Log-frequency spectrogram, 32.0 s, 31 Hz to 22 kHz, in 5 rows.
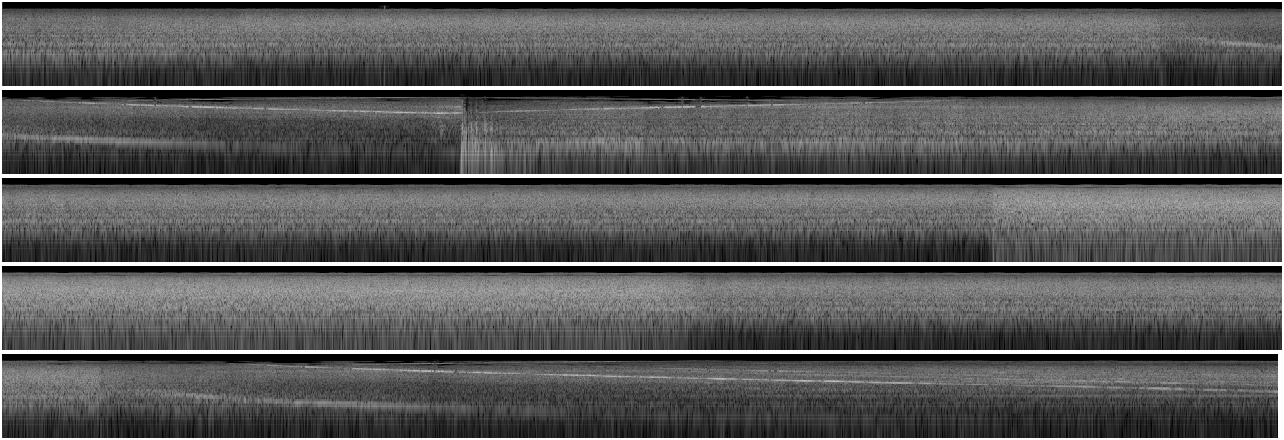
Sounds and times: Engine: 0.0s - 31.9s.

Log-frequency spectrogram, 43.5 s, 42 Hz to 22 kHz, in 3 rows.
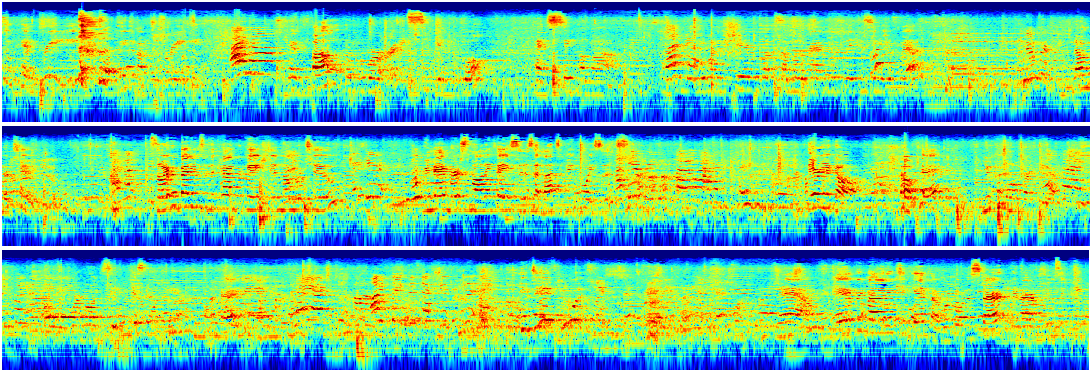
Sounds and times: Music: 0.0s - 43.5s.

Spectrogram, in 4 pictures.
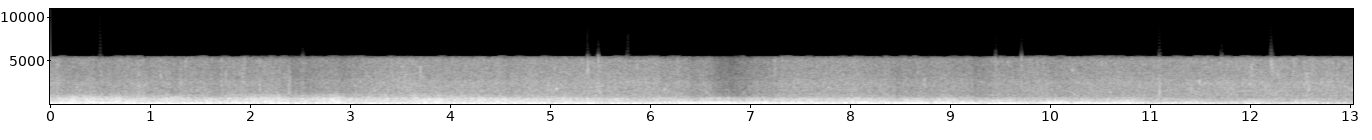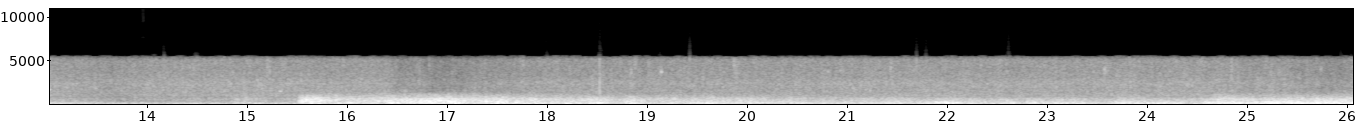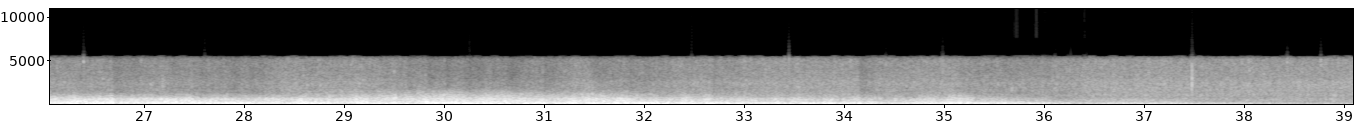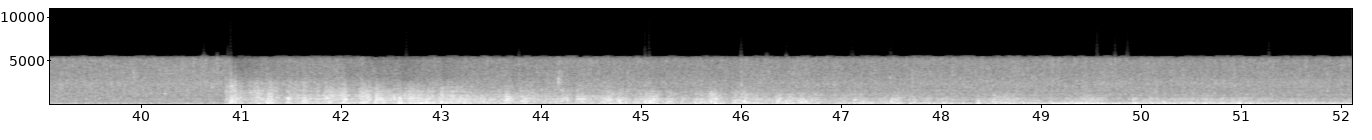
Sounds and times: Thunder: 0.0s - 11.1s, 15.5s - 36.1s, 40.8s - 52.1s
Rain on surface: 0.0s - 52.1s.

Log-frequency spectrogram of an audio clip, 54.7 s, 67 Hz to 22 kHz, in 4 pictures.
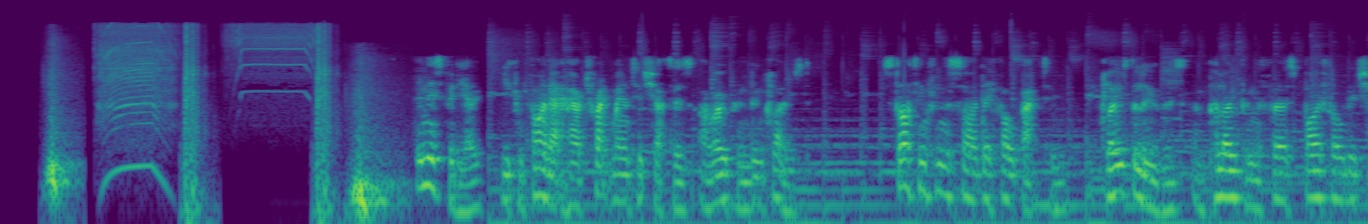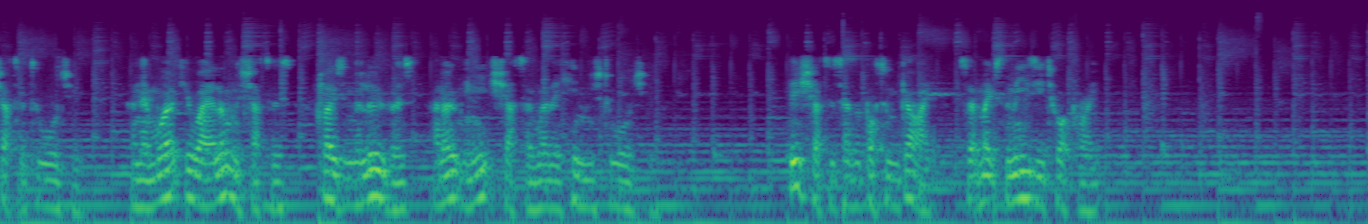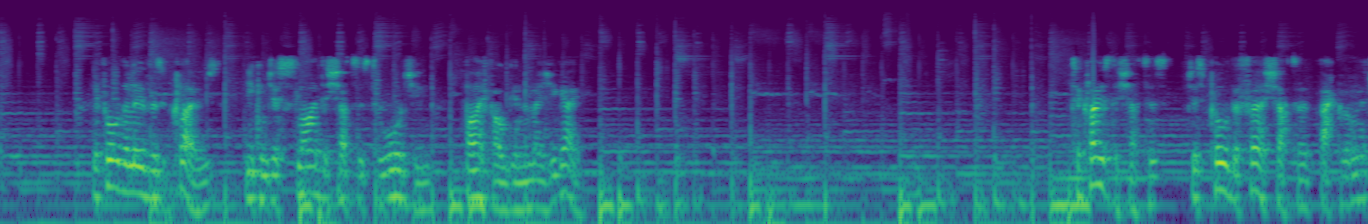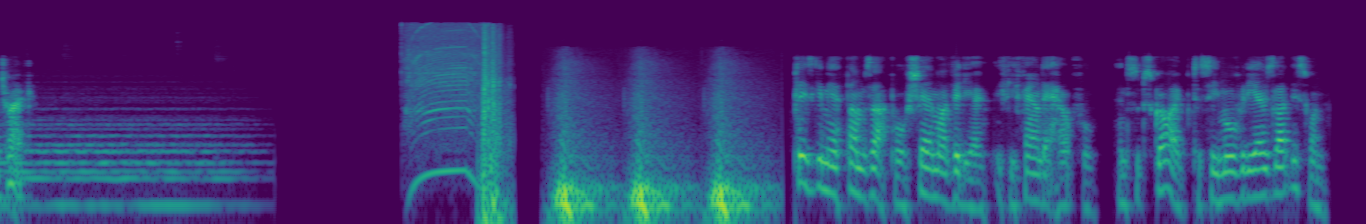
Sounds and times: Speech: 4.2s - 8.1s, 8.8s - 20.2s, 21.6s - 24.7s, 28.3s - 33.2s, 38.0s - 41.4s, 49.0s - 54.4s
Music: 4.2s - 43.8s.

